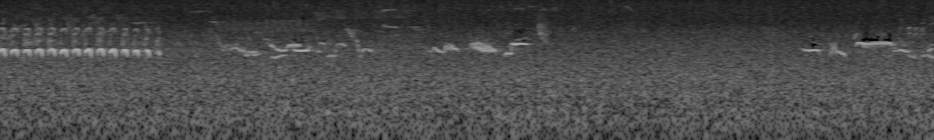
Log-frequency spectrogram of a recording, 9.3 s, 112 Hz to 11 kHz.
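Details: Recorded in León, Spain, in January 2022: a European green woodpecker (Picus viridis) opens with a rapid run of about ten equal notes, followed by scattered chirps and short twitters from other small birds amid soft background noise.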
